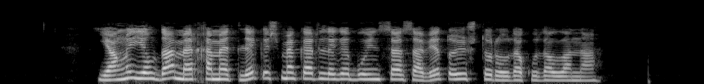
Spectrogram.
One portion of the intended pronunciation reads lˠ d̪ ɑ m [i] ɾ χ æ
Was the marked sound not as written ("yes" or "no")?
yes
